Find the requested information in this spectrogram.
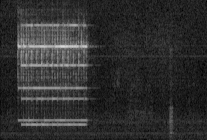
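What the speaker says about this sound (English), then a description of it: "technology is my cell phone ringing" A cell phone rings once, a bright electronic trill lasting under a second in a quiet room, followed by a small knock.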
